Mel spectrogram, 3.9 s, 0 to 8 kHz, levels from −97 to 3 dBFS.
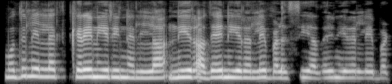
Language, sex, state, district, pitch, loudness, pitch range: Kannada, female, Karnataka, Bellary, 240 Hz, -15 LUFS, 230-255 Hz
